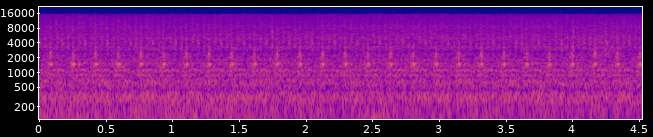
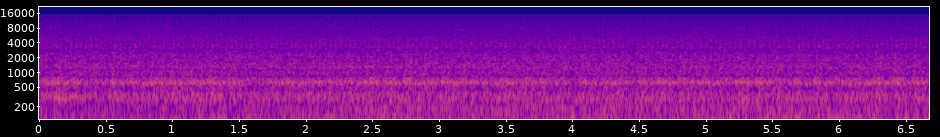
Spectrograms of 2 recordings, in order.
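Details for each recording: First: 2002 VW Polo 1.4 petrol, code P0304, idling with the coil packs exposed: regular ticking stumble about three a second from a number 4 cylinder misfire caused by a bad coil. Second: 2002 VW Polo 1.4 petrol with a cylinder 4 misfire (P0304) blamed on a bad coil, idling during coil testing: steady, even idle with a smooth unbroken hum and no audible stumble or skip.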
